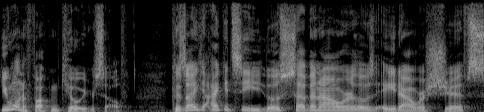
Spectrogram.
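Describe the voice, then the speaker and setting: This man has an animated tone and very wide pitch swings. The recording is very clean, with a silent background. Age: 18. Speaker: fitness podcast host. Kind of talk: casual solo monologue.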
